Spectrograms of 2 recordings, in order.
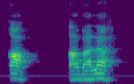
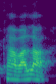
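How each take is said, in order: First: "ka, Kabbalah" slow, the "ka" hard and guttural from the back of the throat. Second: "Kabbalah" with a soft, light opening k and a soft b. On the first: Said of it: "correcta es fuerte". ("ka, Kabbalah" con una ka fuerte y gutural) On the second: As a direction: say "Kabbalah" gently, the first sound soft. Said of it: "con un sonido suave". ("Kabbalah" con sonido suave) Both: Shown as a demonstration.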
